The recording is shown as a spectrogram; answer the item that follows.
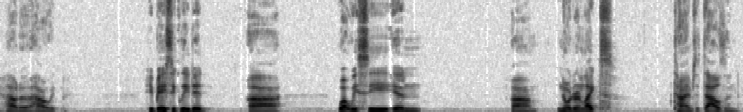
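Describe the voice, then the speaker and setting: A man with a Mi'kmaq First Nations Canadian English accent giving an informal, reflective, rambling talk, often tagging his phrases with "eh". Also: lowish voice. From Mi'kma'ki, eastern Canada. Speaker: host of a talk on traditional teachings.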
